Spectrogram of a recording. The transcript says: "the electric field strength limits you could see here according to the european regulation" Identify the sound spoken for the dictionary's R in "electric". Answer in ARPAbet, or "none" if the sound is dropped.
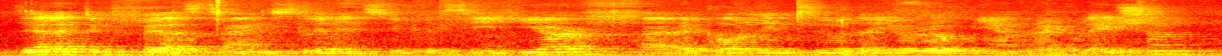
none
